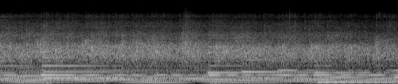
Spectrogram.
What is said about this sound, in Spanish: Vamos, si tú lo puedes creer, dale un fuerte aplauso a Dios por eso.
